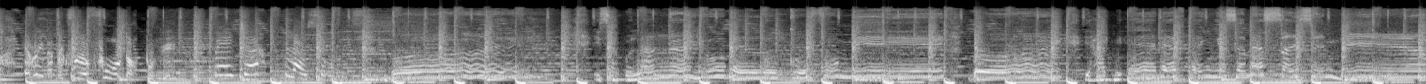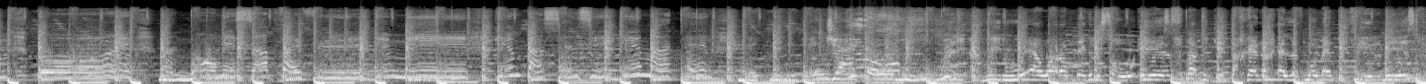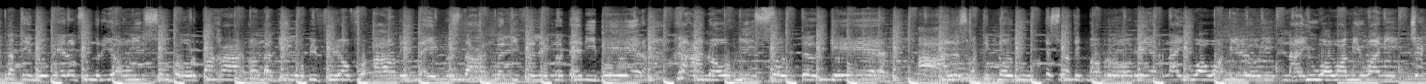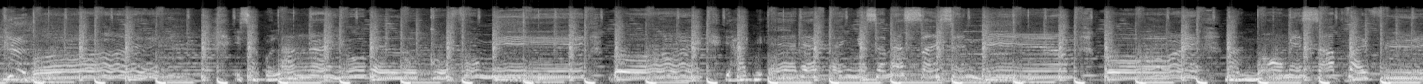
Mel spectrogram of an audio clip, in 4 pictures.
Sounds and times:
Music: 0:00.0 - 0:57.0.

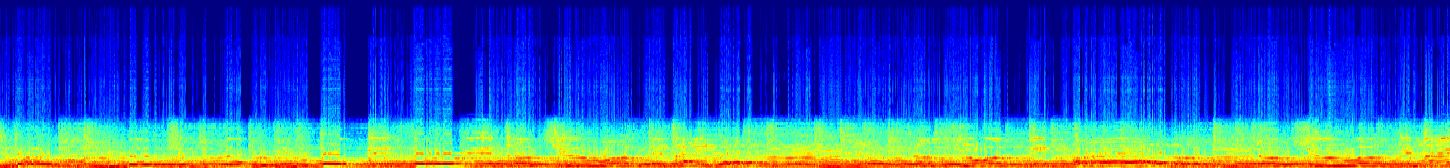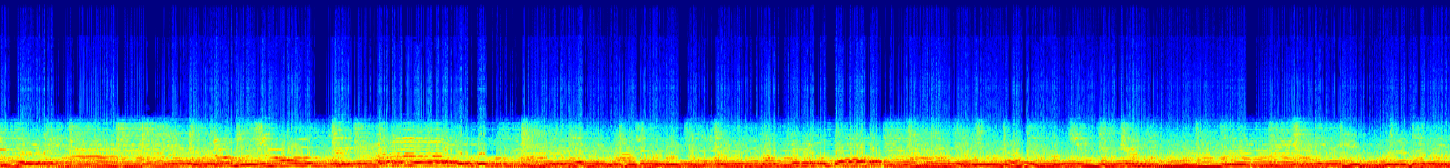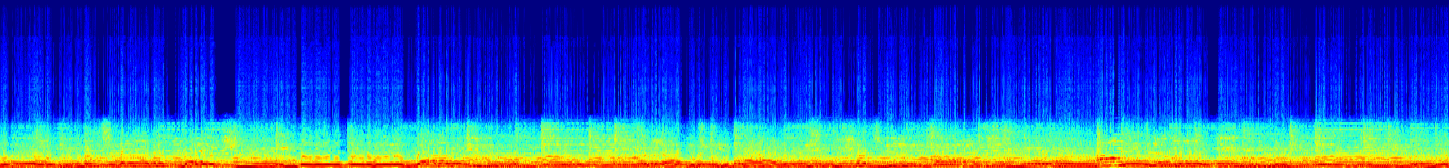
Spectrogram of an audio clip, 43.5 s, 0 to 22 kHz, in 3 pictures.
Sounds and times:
Male singing: 0:00.0 - 0:07.6, 0:09.1 - 0:15.2, 0:16.6 - 0:23.4, 0:27.7 - 0:34.2, 0:35.4 - 0:38.9, 0:40.0 - 0:41.8, 0:43.1 - 0:43.4
Female singing: 0:00.0 - 0:07.7, 0:09.0 - 0:15.2, 0:16.5 - 0:23.5, 0:24.1 - 0:34.4, 0:35.3 - 0:39.0, 0:39.6 - 0:41.9, 0:43.0 - 0:43.4
Music: 0:00.0 - 0:43.4.

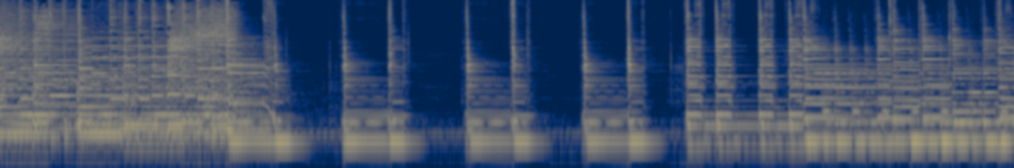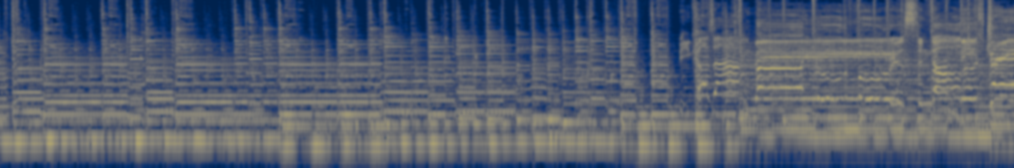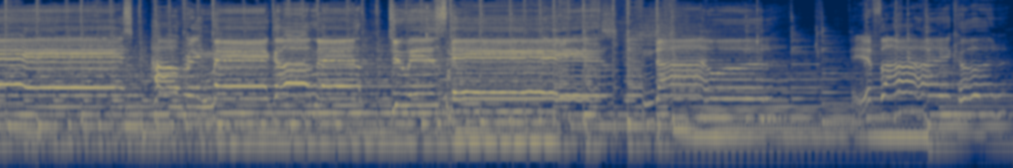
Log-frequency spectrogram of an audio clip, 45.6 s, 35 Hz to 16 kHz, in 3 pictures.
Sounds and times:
Acoustic guitar: 0:00.0 - 0:45.6.

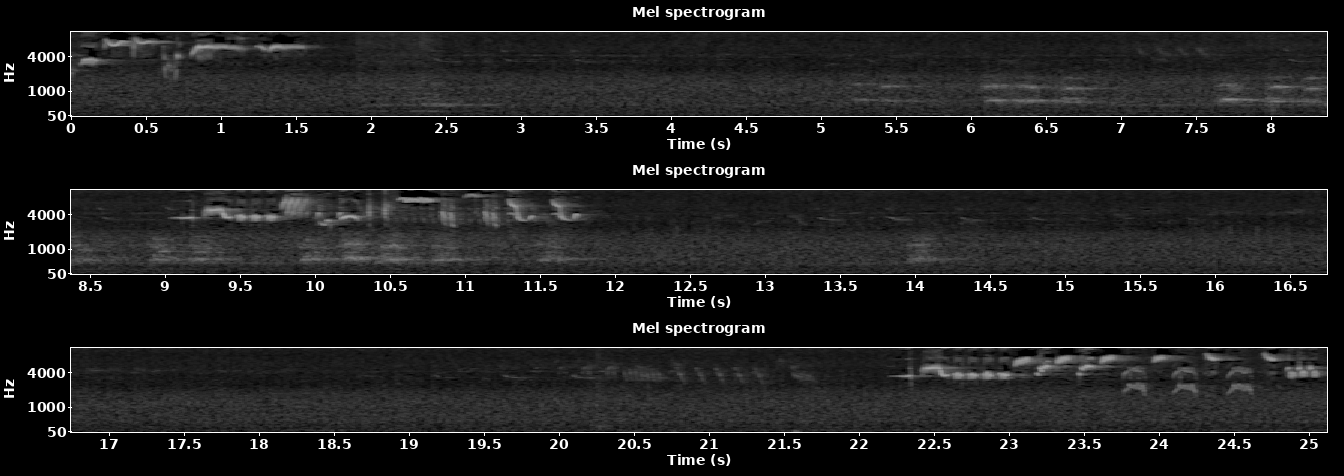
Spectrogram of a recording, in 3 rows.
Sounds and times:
Chirp, tweet: 0:00.0 - 0:01.6, 0:05.0 - 0:11.9, 0:12.6 - 0:17.9, 0:18.6 - 0:25.1.

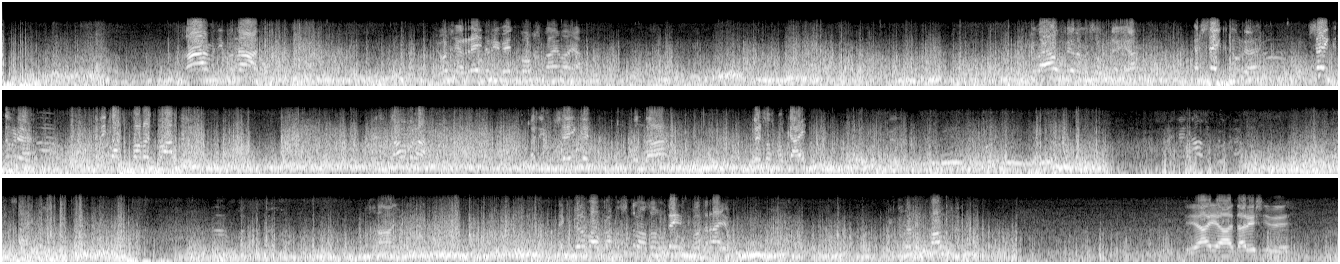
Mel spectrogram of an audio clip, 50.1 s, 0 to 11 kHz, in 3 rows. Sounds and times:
Speech: 0:02.2 - 0:03.2, 0:05.4 - 0:07.3, 0:12.8 - 0:14.2, 0:14.9 - 0:19.0, 0:21.3 - 0:22.0, 0:23.3 - 0:25.0, 0:26.1 - 0:26.8, 0:31.2 - 0:32.3, 0:38.0 - 0:38.4, 0:40.4 - 0:42.6, 0:44.5 - 0:45.3, 0:48.2 - 0:49.6.

